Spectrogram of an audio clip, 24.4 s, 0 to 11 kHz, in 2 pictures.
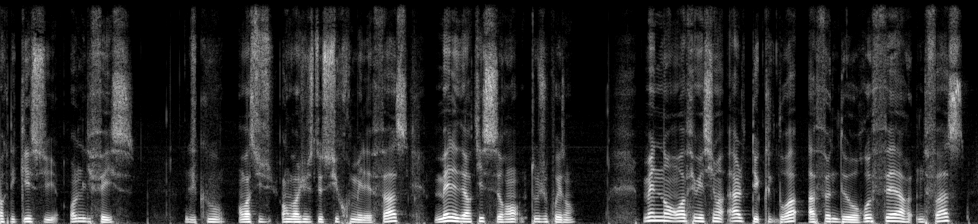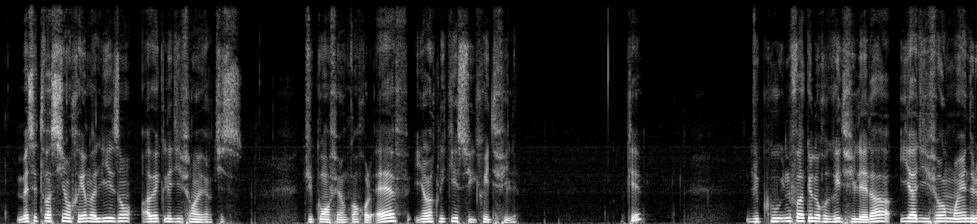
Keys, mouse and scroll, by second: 3.5-6.6 middle drag, 7.8-9.5 middle drag, 9.5-12.5 alt+right drag, 16.3 ctrl+f.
